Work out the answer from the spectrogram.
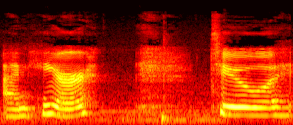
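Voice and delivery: slow, sickly voice. Real, not acted. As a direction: sound sick and stuffed up. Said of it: "in my sick voice".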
